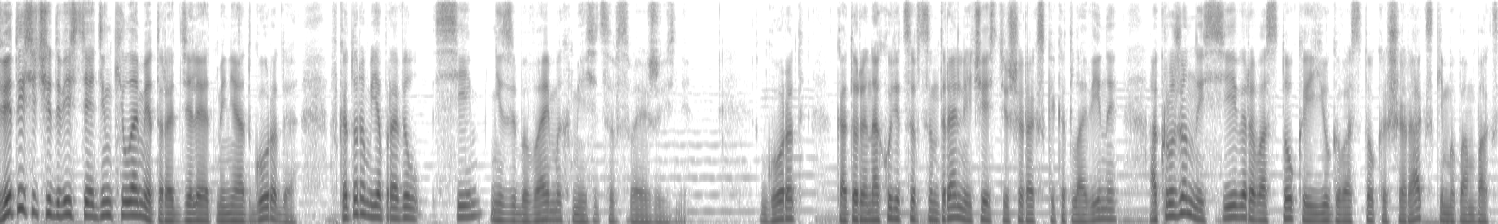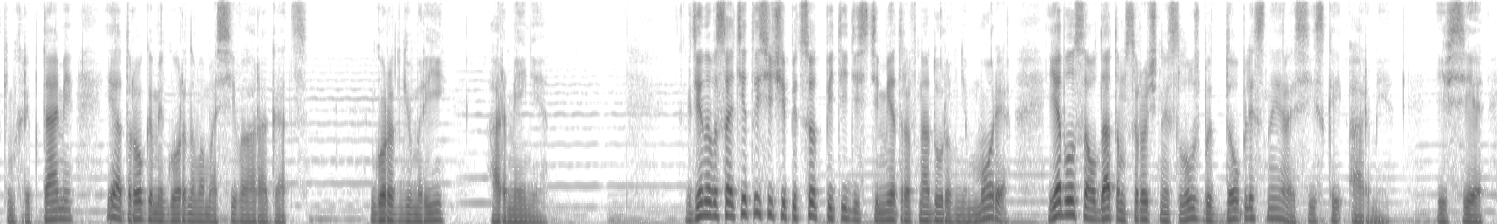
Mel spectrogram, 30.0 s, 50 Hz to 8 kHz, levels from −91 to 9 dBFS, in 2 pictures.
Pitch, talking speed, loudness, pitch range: 110 Hz, 115 wpm, -33 LUFS, 95-130 Hz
